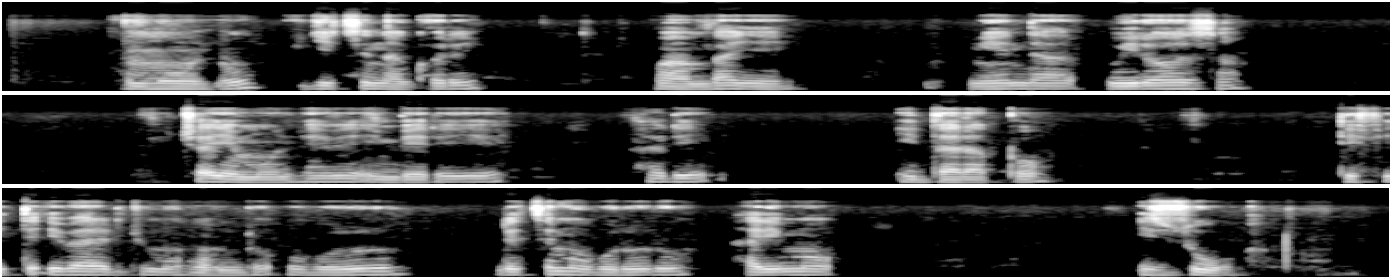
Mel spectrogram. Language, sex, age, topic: Kinyarwanda, male, 18-24, government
